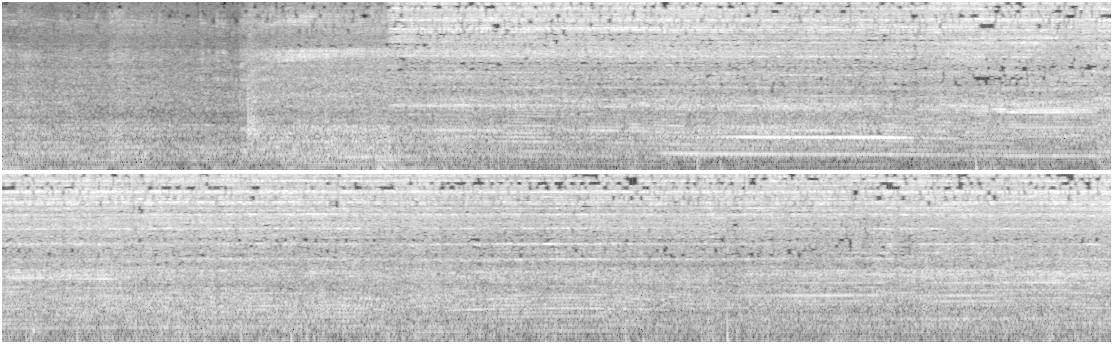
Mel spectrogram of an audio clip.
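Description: Steady, harsh rasping noise like a tool sawing or grinding. It steps up in loudness about four seconds in and then holds.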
